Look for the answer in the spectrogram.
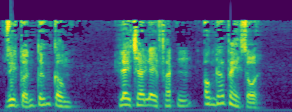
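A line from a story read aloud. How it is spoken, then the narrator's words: Trembling mother's voice. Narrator (Vietnamese): giọng nói run run của mẫu thân mình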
